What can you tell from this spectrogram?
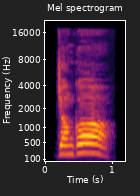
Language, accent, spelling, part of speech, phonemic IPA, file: Swahili, Kenya, jongoo, noun, /ʄɔˈᵑɡɔː/, Sw-ke-jongoo.flac
- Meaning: millipede (elongated arthropod)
